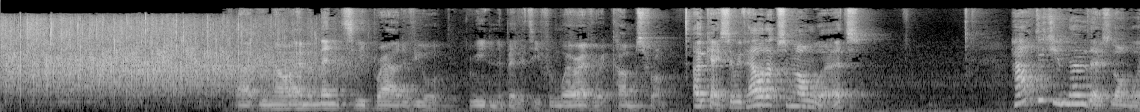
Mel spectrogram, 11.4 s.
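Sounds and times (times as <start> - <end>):
round of applause: 0.0 - 3.6
speech: 2.4 - 8.7, 10.1 - 11.3.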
